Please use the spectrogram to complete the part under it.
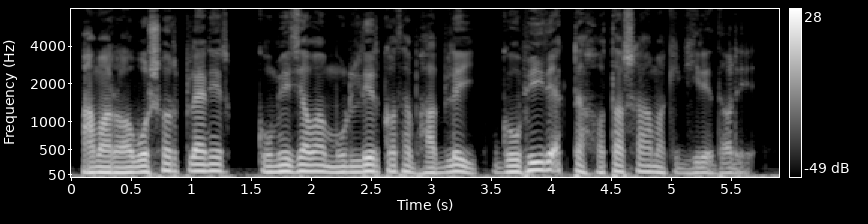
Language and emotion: Bengali, sad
